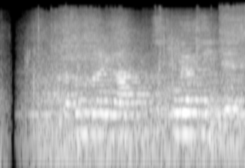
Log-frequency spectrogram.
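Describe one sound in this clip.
A man speaks through a loudspeaker in a large hall.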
